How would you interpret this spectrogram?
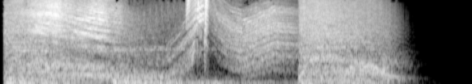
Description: Stinger Wind, Production, Element, Stinger, Wind, Distortion; Stinger Sound Effects; BlastWave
